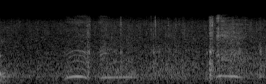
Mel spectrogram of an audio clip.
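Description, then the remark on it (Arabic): Steady rain hisses evenly and continuously throughout, with a few soft low hooting tones rising briefly above the downpour. “سأجرب أن ألعب وأتحرك وأغتسل تحت المطر لأكون نظيفا. ما أجمل المطر.”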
